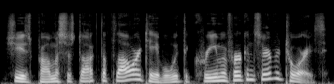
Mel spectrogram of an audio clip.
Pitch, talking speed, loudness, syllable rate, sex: 155 Hz, 250 wpm, -16 LUFS, 6.9 syllables/s, male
